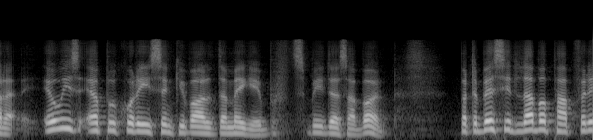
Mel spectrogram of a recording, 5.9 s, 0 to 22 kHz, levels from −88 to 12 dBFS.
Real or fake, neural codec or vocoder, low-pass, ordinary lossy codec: fake; codec, 16 kHz, 0.2 kbps, FocalCodec; none; none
